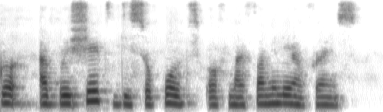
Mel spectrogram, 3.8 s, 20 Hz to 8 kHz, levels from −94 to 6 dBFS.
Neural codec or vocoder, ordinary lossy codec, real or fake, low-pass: codec, 16 kHz, 4 kbps, X-Codec, WavLM features, trained on Multilingual LibriSpeech; none; fake; none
